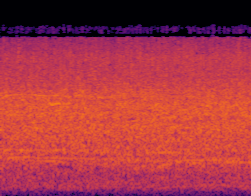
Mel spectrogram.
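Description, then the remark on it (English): A cricket crowd cheers and applauds Trescothick reaching his Test century for England against Sri Lanka as he sweeps Murali to deep mid-wicket, a dense, steady roar of clapping and shouting that holds at an even, fairly loud level throughout, with no voices speaking over it. “You can hear what the crowd think of it.”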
